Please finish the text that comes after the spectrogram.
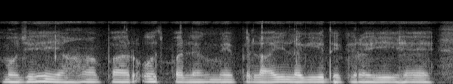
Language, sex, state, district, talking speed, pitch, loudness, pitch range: Hindi, male, Madhya Pradesh, Katni, 145 wpm, 110 Hz, -16 LUFS, 105-110 Hz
